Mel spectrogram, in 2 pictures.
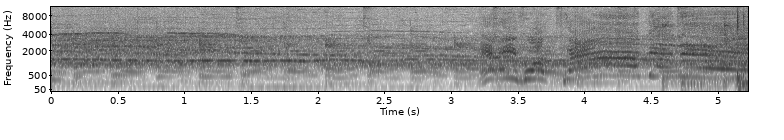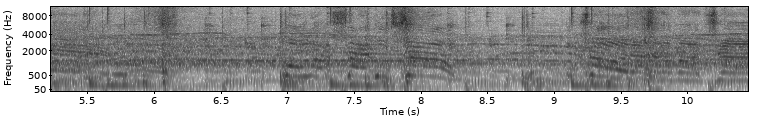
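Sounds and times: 
crowd shouting and whooping: 0.0 - 10.4.

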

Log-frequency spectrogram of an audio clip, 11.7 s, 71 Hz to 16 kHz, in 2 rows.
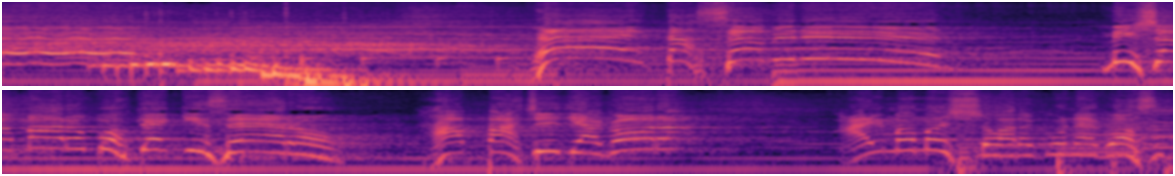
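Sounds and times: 
concert audience shouting and cheering at a DVD recording: 0.0 - 5.5
speech: 5.7 - 9.4, 10.1 - 11.7.

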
